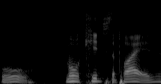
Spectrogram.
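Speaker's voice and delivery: ordinary delivery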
